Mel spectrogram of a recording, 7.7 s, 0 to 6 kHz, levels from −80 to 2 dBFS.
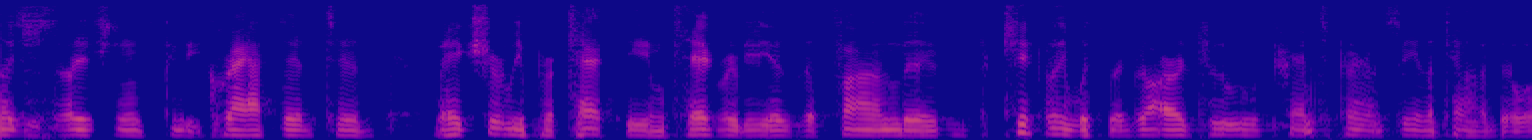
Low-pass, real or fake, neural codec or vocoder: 5.4 kHz; fake; codec, 16 kHz in and 24 kHz out, 0.6 kbps, FireRedTTS-2 codec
